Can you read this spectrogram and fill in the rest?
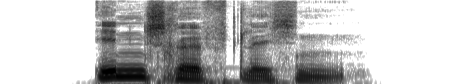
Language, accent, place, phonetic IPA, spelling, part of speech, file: German, Germany, Berlin, [ˈɪnˌʃʁɪftlɪçn̩], inschriftlichen, adjective, De-inschriftlichen.ogg
- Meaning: inflection of inschriftlich: 1. strong genitive masculine/neuter singular 2. weak/mixed genitive/dative all-gender singular 3. strong/weak/mixed accusative masculine singular 4. strong dative plural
